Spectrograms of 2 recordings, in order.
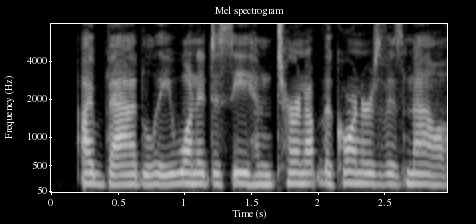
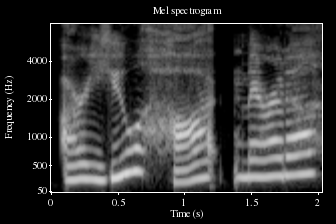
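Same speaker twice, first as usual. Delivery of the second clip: put-on high, slow, sweetly innocent girl's voice; teasing friend feigning innocence; innocent question; 9 semitones higher, 3 dB louder than usual. A narrator's reading. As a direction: ask it all innocence, slowly and high. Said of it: "Charmaine asked innocently".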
